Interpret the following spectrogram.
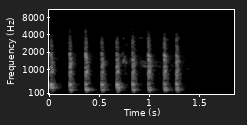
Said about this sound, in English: we knocked on her door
